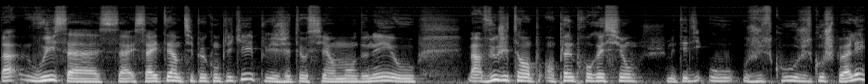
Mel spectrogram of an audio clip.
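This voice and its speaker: Somewhat breathy, a man talks fairly quickly at a fairly high pitch with ordinary pitch variation. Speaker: choreographer and dancer. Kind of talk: interview. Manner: halting.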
